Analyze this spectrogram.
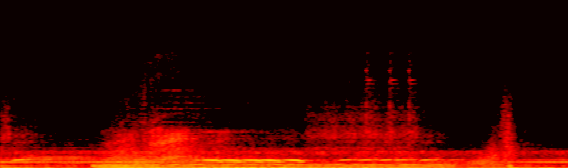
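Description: A deep magical whoosh swells and rumbles.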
